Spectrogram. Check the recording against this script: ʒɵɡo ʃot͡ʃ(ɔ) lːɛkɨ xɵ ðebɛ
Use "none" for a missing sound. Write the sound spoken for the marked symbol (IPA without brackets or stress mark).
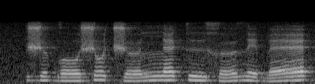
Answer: ɵ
